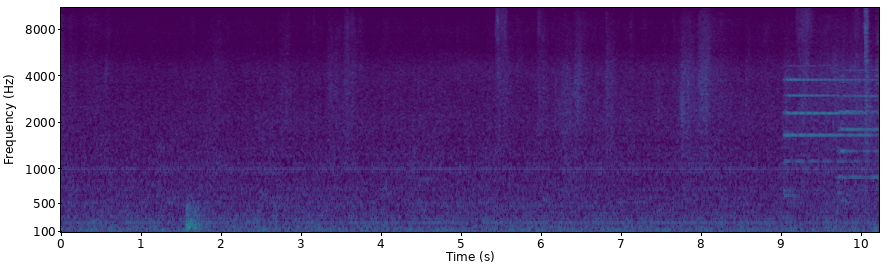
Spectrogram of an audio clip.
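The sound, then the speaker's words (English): A bell rings out toward the end, its bright ringing tones rising over a steady hiss of background noise, with a few faint ticks and clicks before it. No one speaks. “Second bell?”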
